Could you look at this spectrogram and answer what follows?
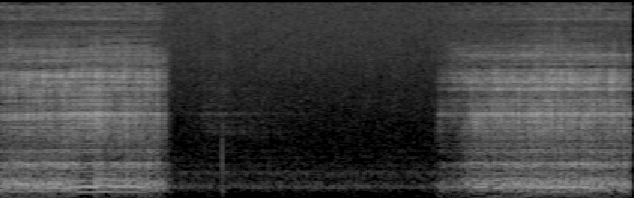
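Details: Loud, buzzing, vibrating snores on each breath separated by quiet pauses; snoring during sleep.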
